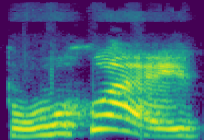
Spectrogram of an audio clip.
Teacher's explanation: when buu is before a fourth tone syllable it will change to second tone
